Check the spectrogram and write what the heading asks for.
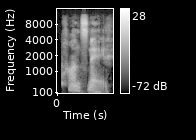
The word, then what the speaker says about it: pince-nez: my tablet pass it it is spelled pinc e - n easy Ponce name yes it's spelled pince-nez but you say it Ponce named relatively good yes suggestion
